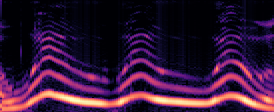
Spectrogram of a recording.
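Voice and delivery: high wailing siren woo; siren noise. Retold or imitated. Imitating the hat's siren for the listener. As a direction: mimic a spinning hat light. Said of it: "it would go".

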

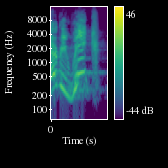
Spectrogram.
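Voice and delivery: "Every week?" high, loud, rising; incredulous question. Retold or imitated. Newcomer double-checks with friend, incredulous. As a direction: ask in loud, high disbelief. Retold disbelief at friend's answer.

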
